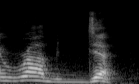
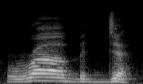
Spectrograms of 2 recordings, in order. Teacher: All I did was add a voiced D sound at the end. Rubbed. It's not rubbed with an unvoiced T.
